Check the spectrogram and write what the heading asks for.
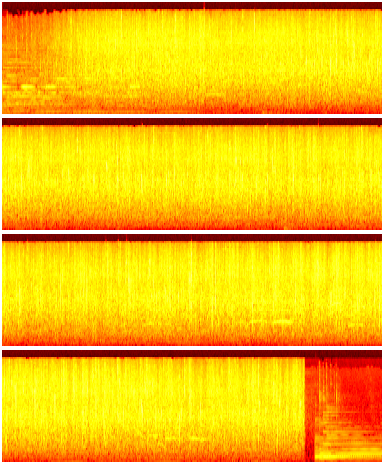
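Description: A large audience applauding steadily at the end of a song, as the last notes of the music die away in the first second or two.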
